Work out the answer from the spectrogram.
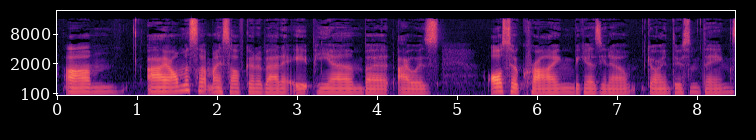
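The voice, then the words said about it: Tired-sounding voice. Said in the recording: “I sound tired.”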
